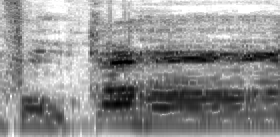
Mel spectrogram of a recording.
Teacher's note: फाउ काफ के ऊपर ज़बर है, काफ बगैर खींचे पढ़ेंगे और इसको मोटा करेंगे। हा जो ये वाला है इसके ऊपर ज़बर है, हा बगैर खींचे पढ़ेंगे, मगर ये सीने के जोर से अदा होगा। · हा बगैर खींचे पढ़ेंगे, मगर ये सीने के जोर से अदा होगा। ये मोटा होगा, कलकला होगा और ये सीने के जोर से अदा होगा।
